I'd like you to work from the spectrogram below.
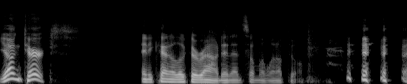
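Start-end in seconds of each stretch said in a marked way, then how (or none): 0.0-0.8 very high, offhand, tossed-out delivery. Retelling a visitor walking in with no one at the door: imitating Sam Harris. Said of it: "He goes".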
